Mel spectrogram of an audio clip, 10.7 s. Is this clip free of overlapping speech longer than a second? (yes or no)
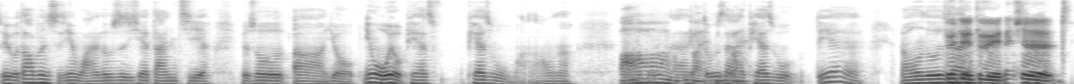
no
